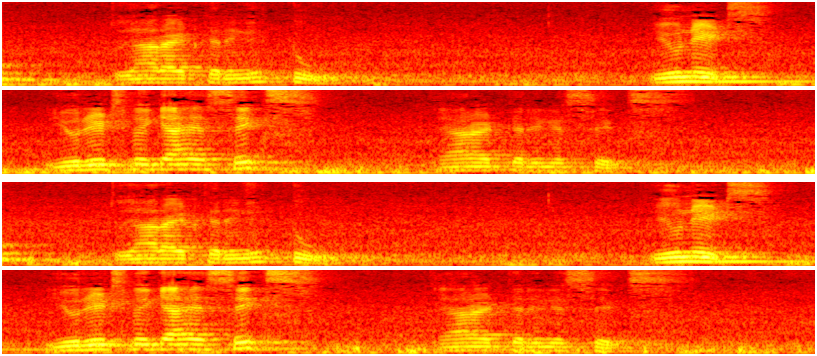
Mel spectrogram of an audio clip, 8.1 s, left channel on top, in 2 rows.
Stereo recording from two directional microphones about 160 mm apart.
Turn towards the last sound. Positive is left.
turn(degrees=-15)  # may be behind; listen again after turning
